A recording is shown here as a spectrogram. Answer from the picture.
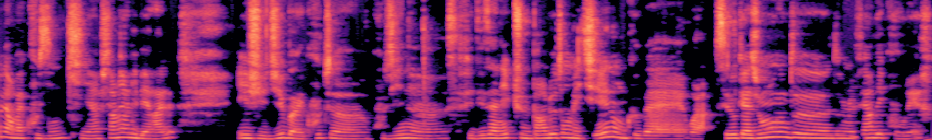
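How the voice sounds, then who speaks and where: This woman's voice has a dark, mellow tone, medium pitch and a somewhat breathy quality, with fairly even intonation at a moderate pace. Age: 30s. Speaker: nurse. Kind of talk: interview. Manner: hesitant, many fillers.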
